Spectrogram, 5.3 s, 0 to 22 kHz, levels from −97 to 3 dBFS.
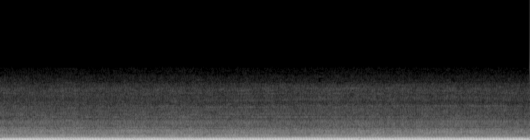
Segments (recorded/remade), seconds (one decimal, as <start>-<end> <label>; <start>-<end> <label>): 0.0-5.3 recorded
